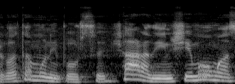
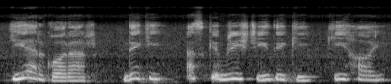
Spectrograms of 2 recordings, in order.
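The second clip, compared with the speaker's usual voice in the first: louder, raised over pouring rain; 7 dB louder than usual. Acted. Man stuck at a hillside window, calling over the rain. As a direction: call out above the downpour.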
